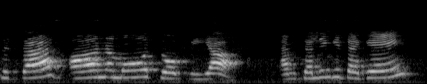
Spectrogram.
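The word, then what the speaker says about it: onomatopoeia: figure of spring speech anamotropia you have to pronounce it as anamotopia i am telling it again it is anamotopia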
